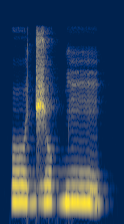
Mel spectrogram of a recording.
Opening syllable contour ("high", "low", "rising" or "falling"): low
